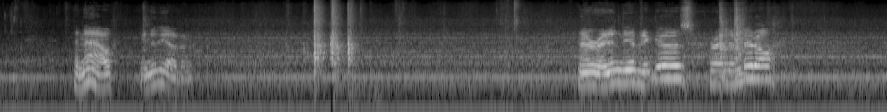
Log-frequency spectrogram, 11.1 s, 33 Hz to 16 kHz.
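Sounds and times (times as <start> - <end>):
oven hum: 0.0 - 11.0.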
